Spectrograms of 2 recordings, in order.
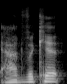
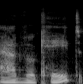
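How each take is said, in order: First: The last syllable is a weak 'it' sound. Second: The last syllable is a full 'ate' sound. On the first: The word names a person who supports something. "depending on if we want it to be a noun" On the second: The word names the action of supporting something. "or a verb"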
